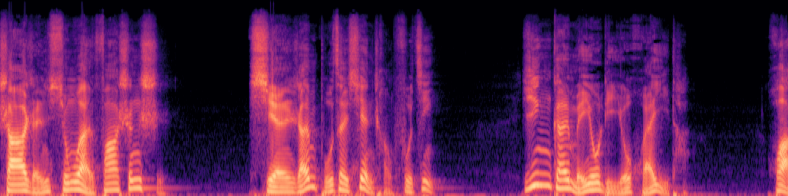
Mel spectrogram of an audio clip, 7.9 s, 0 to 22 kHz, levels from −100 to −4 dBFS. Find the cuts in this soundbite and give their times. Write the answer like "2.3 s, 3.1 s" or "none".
none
